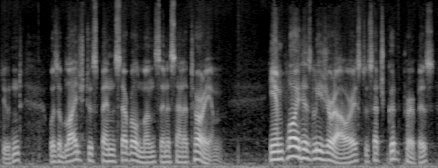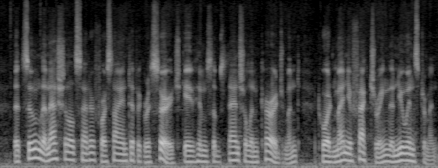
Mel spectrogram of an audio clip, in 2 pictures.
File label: Ondioline Narration; 1958 World Fair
